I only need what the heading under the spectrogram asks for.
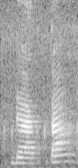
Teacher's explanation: Konsonan D, kriterianya bunyi apicoalveolar hambat bersuara, contoh kata datang.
